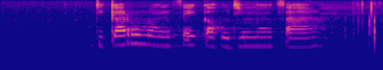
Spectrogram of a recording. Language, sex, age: Southern Sotho, female, 22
